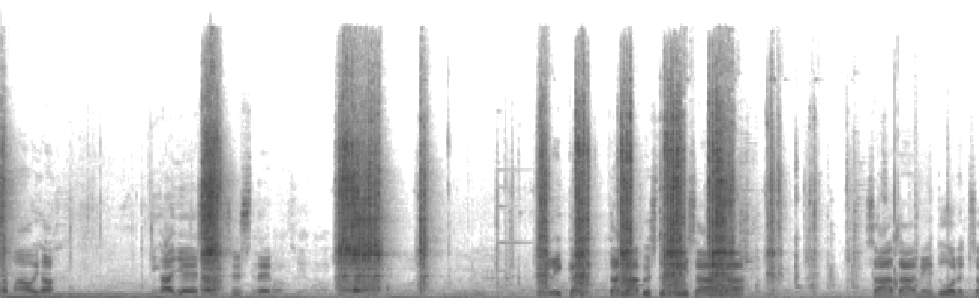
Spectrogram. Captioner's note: clunk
